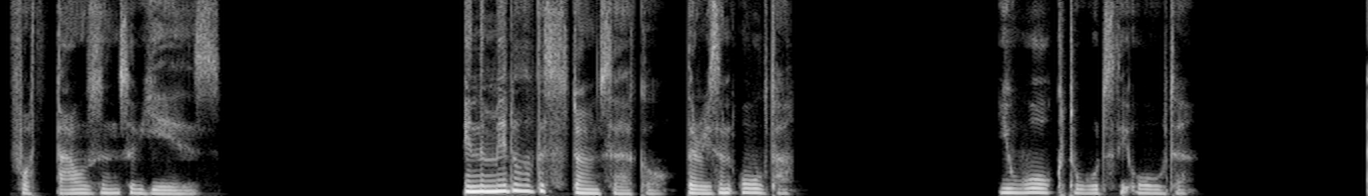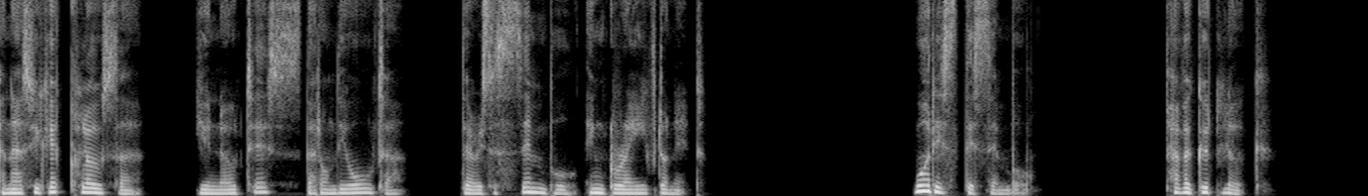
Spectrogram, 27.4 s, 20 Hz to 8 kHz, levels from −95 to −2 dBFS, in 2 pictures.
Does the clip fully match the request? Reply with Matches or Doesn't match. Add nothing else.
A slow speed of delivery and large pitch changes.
Doesn't match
